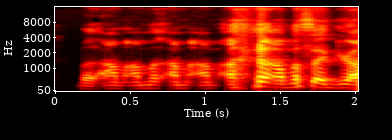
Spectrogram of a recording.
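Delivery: high stuck stutter, repeating the opening word. Speaker trying to give her opinion to listeners, stuttering. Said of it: "I'm already stuttering".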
